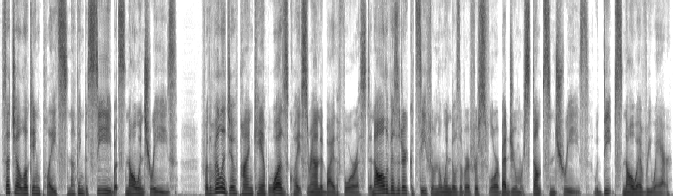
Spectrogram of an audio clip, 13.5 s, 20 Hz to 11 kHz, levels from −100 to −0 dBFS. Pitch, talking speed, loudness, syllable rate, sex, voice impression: 150 Hz, 200 wpm, -22 LUFS, 4.9 syllables/s, female, feminine, adult-like, tensed, powerful, clear, nasal, intellectual, calm, lively, sharp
